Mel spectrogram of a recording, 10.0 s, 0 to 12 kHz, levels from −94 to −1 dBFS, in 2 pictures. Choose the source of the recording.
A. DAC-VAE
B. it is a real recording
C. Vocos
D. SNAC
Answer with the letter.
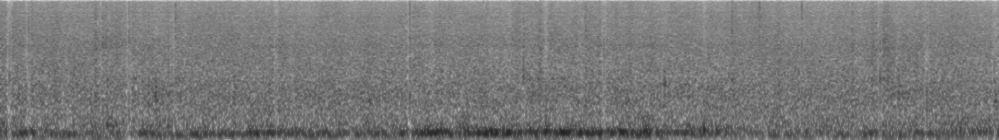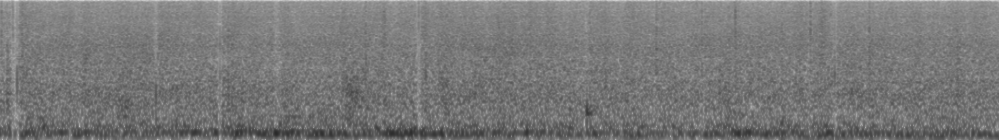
A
